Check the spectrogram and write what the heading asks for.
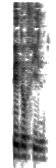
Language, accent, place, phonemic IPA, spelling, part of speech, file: French, France, Lyon, /pe.dɔ.fil/, pédophile, adjective / noun, LL-Q150 (fra)-pédophile.wav
- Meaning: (adjective) pedophiliac; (noun) pedophile, paedophile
